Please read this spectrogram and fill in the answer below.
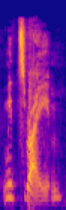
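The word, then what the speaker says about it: מִצְרַיִם: And if the shva closes a syllable, it acts as a stop sign, like in the word mitzrayim.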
